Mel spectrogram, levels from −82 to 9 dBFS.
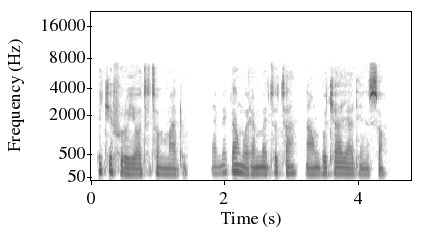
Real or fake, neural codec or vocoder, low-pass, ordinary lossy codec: real; none; 7.2 kHz; none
